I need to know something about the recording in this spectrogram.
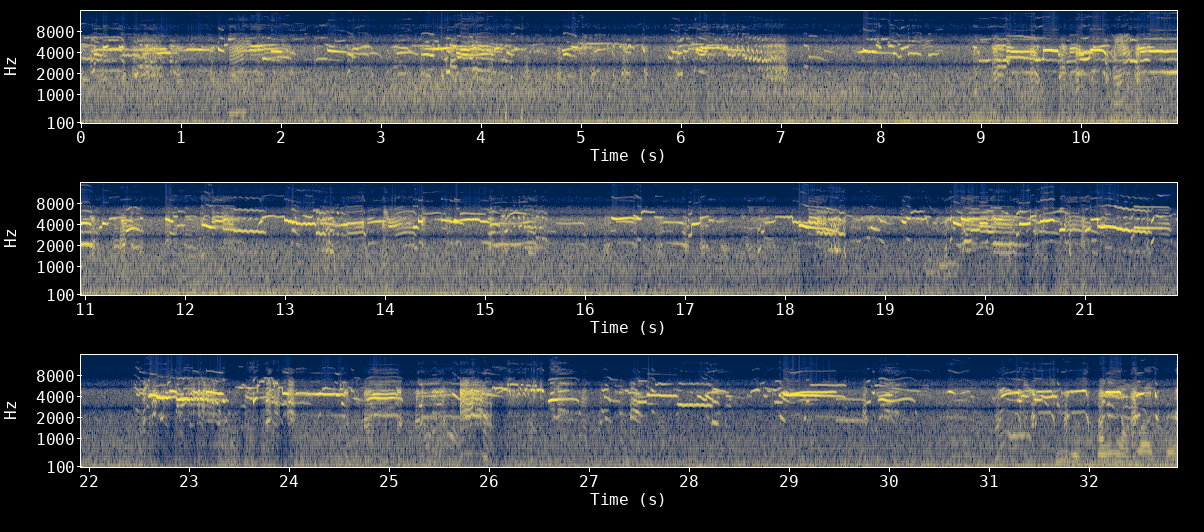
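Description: A flock of gulls crowding for food, calling over one another in a constant chatter of short, high calls.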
